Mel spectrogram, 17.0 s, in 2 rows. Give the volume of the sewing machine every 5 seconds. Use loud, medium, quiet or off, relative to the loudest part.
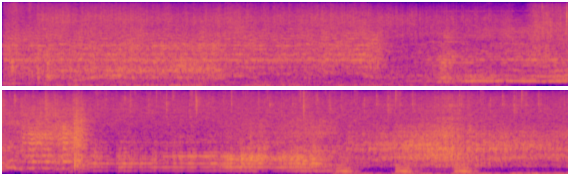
loud, off, loud, loud.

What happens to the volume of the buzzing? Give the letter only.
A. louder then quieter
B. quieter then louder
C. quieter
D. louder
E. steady
D.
